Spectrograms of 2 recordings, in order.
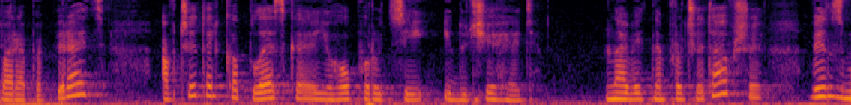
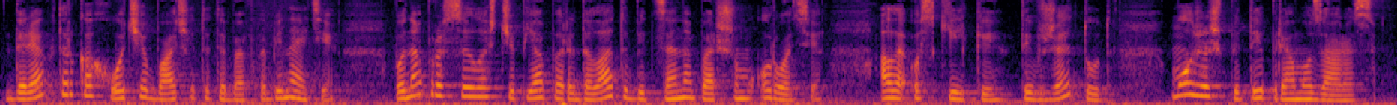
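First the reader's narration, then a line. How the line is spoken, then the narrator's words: Calm speech. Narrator (Ukrainian): спокійно кажучи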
